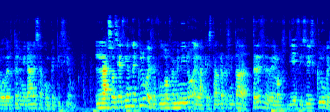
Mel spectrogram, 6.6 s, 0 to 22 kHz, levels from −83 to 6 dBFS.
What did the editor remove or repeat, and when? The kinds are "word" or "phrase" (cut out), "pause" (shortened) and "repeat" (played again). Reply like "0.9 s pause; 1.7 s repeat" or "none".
none

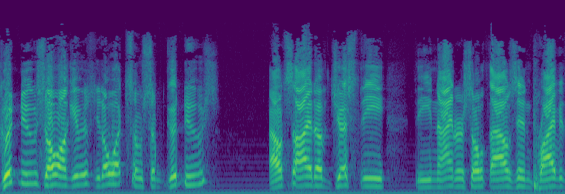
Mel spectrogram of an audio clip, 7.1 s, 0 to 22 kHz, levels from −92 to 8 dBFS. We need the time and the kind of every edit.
5.7 s word

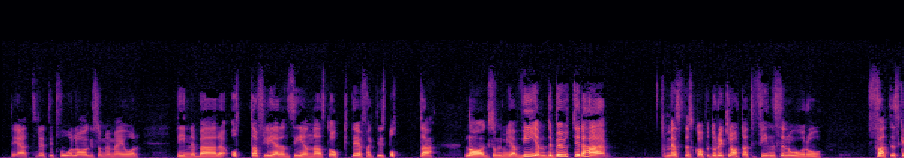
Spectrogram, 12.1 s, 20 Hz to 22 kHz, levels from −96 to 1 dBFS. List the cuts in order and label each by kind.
5.1 s word; 6.7 s word

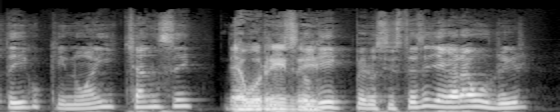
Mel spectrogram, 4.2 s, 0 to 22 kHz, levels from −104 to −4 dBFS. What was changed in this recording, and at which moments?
1.6 s pause; 2.2 s word

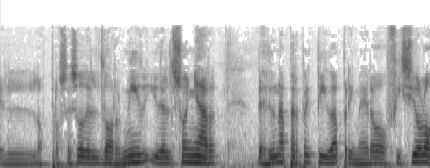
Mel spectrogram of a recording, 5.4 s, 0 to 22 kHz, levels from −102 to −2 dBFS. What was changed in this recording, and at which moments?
none

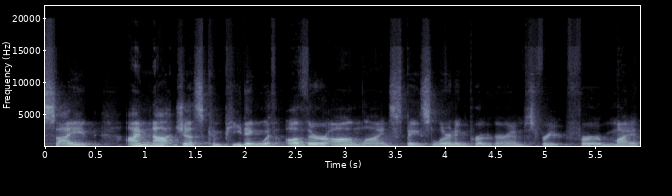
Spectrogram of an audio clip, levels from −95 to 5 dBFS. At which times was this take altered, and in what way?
none

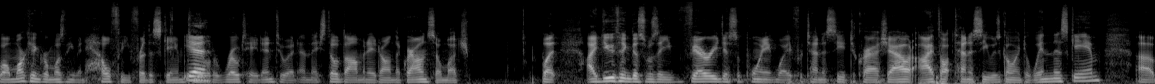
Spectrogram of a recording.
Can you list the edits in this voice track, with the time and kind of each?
none

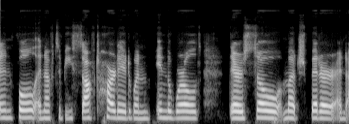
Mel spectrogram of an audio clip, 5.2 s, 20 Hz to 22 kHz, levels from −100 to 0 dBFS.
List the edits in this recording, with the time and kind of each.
none

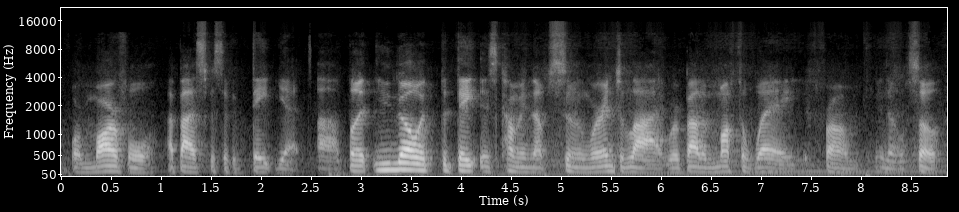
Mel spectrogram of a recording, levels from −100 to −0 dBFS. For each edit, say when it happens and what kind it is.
2.5 s pause

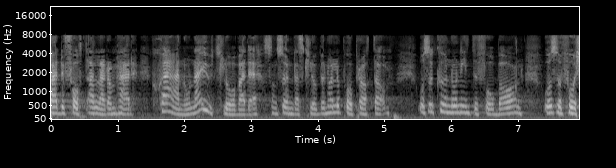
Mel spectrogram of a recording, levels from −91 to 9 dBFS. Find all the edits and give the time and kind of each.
none

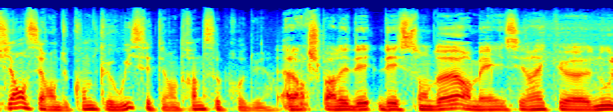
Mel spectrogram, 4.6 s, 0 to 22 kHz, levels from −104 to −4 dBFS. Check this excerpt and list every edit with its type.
none

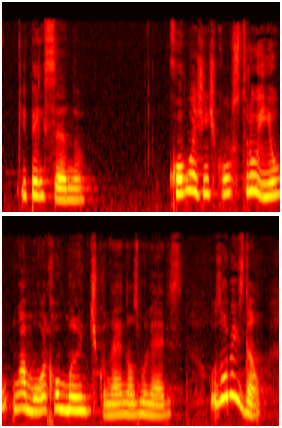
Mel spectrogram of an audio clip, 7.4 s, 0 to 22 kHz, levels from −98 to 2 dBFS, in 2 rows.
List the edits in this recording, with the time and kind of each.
none

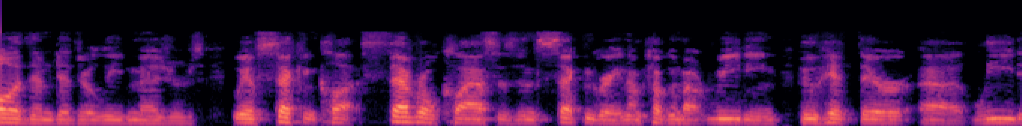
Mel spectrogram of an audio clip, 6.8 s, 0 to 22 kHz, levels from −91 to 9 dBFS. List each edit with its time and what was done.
1.5 s pause; 5.2 s pause

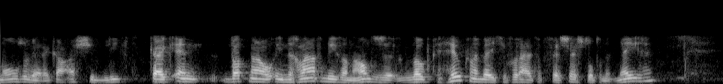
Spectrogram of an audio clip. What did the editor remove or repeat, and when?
1.4 s pause

